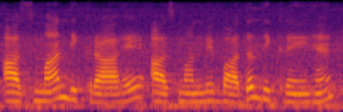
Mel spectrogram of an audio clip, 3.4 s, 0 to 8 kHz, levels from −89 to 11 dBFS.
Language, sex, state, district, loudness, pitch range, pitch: Hindi, female, Punjab, Pathankot, -17 LUFS, 180-205 Hz, 190 Hz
